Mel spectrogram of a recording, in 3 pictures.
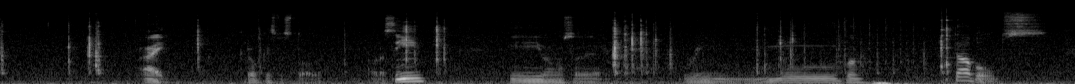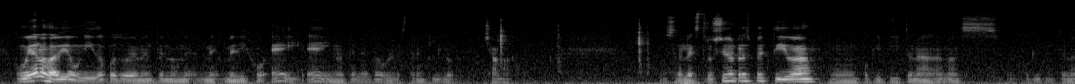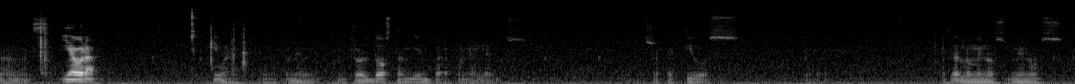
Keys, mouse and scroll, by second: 1.4 alt+m, 1.8 alt+click, 2.3-2.7 alt+scroll down 4, 2.7 shift+middle click, 3.4 shift+scroll up 2, 3.8 scroll down 2, 4.6 a, 6.7-9.0 typing, 10.0 Return, 12.2-12.6 scroll down 2, 13.0 middle click, 14.4-15.8 middle drag, 15.9-16.2 scroll up 2, 16.4 shift+middle click, 16.6 shift+scroll up 1, 17.7 e, 20.1 click, 22.5 Tab, 22.9 click, 23.0 middle click, 23.0 click, 24.4 ctrl+2, 25.8-27.7 middle drag, 28.0-30.3 middle drag, 31.0 click, 31.6-32.2 middle drag.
